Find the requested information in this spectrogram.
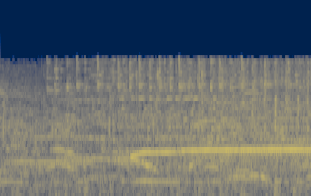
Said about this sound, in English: Crowd again, have the cowbells out.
